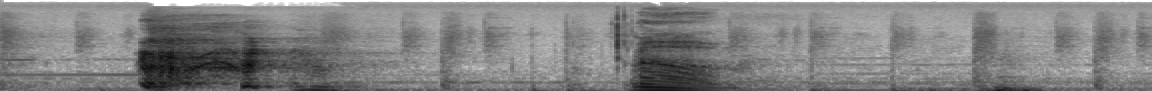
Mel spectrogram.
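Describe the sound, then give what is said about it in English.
A loud cough followed by a second harsh throat-clearing cough, then a softer grunt as someone struggles to clear their throat. No words are spoken. “God, I just cannot seem to clear my throat.”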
